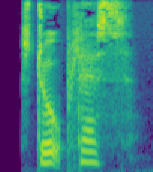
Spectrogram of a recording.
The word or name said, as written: ståplads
